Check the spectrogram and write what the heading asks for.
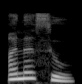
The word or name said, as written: ಅನಸು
